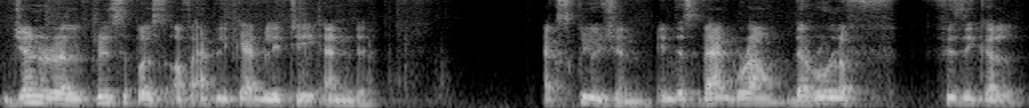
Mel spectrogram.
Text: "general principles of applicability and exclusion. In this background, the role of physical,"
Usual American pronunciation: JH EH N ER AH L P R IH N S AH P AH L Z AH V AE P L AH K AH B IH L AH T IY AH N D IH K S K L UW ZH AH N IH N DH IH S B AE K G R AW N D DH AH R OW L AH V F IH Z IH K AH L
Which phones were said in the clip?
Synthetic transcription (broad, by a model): JH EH N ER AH L P R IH N S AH P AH L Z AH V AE P L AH K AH B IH L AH T IY AH N D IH K S K L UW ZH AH N IH N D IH S B AE K G R AW N D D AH R OW L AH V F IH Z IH K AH L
